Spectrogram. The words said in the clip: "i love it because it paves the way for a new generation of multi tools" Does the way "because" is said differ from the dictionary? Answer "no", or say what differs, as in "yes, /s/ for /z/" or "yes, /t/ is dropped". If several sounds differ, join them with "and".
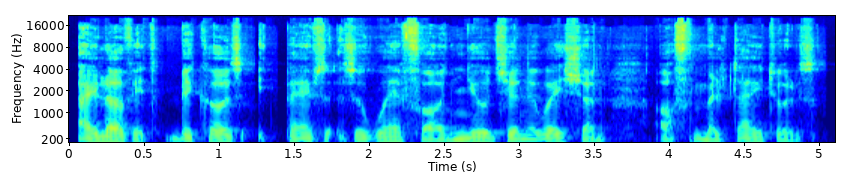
no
